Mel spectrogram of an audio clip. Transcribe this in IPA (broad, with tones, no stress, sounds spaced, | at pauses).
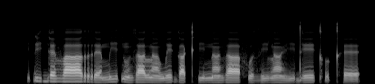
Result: ɗ i˦ ɡ ɛ˦ v aː˦ r ɛ˨ m i˦ ɗ ũ˨ z a˦ l ã˨ w e˦ ɡ a˨ kʰ i˨ n ã˦ z aː˦ f ʊ˨ z i˨ l ã˦˨ ɣ i˨ d eː˦ kʼ ʊ˨ kʰ ɛ˨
